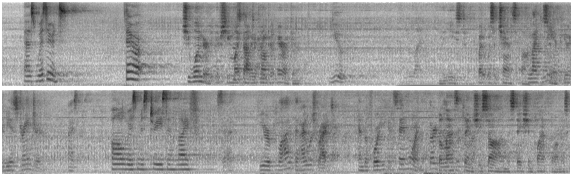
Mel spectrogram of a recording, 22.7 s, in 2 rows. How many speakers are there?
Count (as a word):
four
